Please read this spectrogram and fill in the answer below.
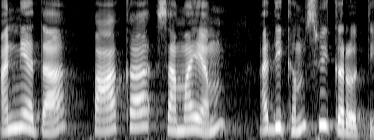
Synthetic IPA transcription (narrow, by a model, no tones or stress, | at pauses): ɐnjɐt̪a | paːkɐsɐmɐjɐm | ɐd̪ʱikʰɐmsʋiːkɐɾoːt̪i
